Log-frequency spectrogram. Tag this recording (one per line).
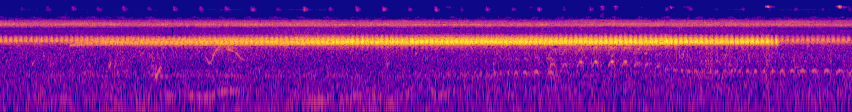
field-recording
nigth-birds
tropical-forest
brasil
